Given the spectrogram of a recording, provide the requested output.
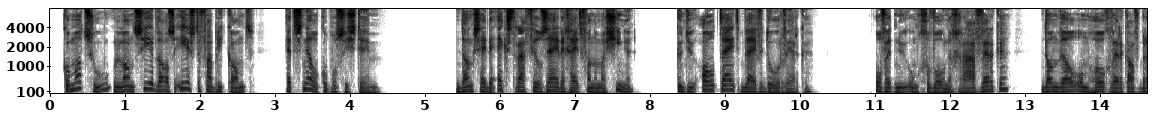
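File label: Dutch, male, corporate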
